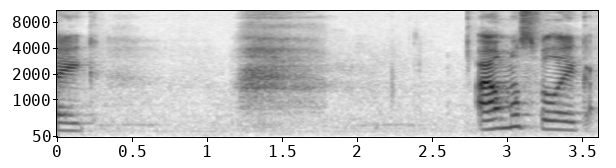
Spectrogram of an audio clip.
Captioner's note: sighs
